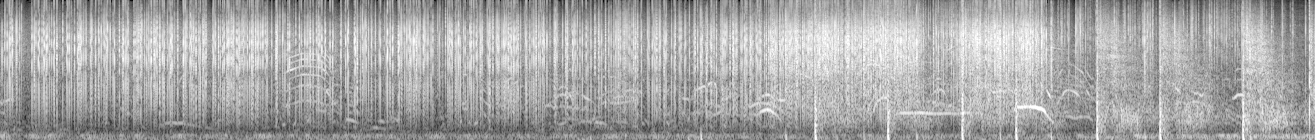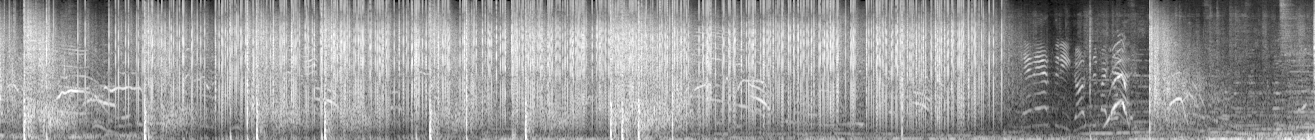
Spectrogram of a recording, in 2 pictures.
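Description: Consumer fireworks: a ground fountain hissing as it throws sparks, then from about ten seconds in a run of sharp bangs and crackles from aerial shells bursting overhead, easing off near the end.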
